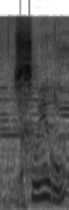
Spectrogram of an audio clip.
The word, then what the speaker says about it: Suyru: Suiru. – Oui. – J'ai bien prononcé. – S-U-Y-R-U.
